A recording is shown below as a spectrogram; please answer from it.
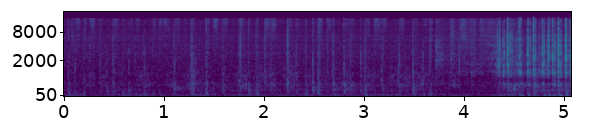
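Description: Fingertips and nails tap rapidly on the card cover and edge of a solid paperback book held in both hands, making quiet, dry, fast-clicking taps. In the last second the tapping grows louder and brighter, with sharper high clicks.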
